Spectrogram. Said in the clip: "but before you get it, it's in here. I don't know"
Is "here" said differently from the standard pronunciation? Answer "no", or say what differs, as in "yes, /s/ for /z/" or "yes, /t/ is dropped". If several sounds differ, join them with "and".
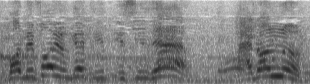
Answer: yes, /l/ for /ɹ/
